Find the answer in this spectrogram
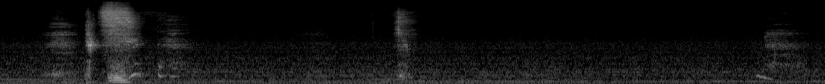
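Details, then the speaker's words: A person with a sneezing attack, sneezing non-stop: an in-breath, then a strong explosive sneeze, followed by smaller sneezy bursts and breaths in a quiet room. "I can't stop sneezing. Bless me. Oh my God. Oh Lord."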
